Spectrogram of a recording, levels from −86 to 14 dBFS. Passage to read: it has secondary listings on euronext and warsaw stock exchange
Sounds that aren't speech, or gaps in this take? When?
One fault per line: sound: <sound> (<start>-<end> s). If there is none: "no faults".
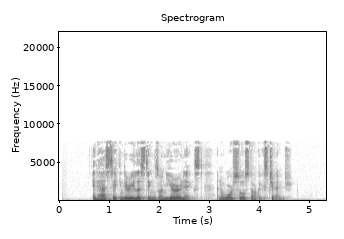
no faults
